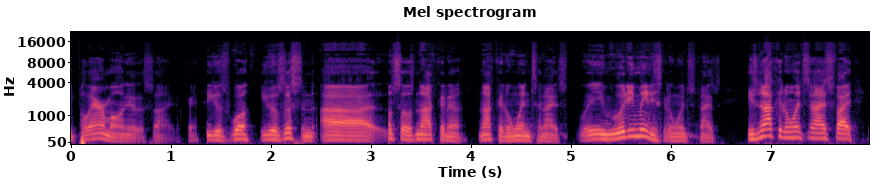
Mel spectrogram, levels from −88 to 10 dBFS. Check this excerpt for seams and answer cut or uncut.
cut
